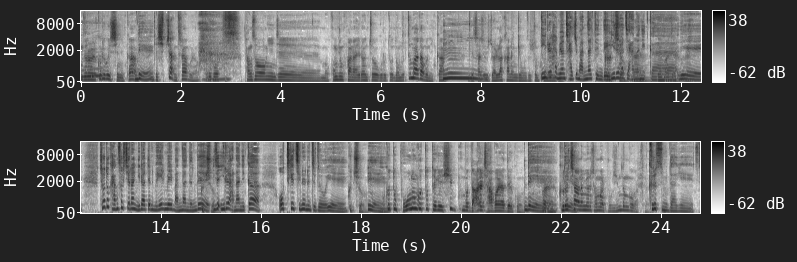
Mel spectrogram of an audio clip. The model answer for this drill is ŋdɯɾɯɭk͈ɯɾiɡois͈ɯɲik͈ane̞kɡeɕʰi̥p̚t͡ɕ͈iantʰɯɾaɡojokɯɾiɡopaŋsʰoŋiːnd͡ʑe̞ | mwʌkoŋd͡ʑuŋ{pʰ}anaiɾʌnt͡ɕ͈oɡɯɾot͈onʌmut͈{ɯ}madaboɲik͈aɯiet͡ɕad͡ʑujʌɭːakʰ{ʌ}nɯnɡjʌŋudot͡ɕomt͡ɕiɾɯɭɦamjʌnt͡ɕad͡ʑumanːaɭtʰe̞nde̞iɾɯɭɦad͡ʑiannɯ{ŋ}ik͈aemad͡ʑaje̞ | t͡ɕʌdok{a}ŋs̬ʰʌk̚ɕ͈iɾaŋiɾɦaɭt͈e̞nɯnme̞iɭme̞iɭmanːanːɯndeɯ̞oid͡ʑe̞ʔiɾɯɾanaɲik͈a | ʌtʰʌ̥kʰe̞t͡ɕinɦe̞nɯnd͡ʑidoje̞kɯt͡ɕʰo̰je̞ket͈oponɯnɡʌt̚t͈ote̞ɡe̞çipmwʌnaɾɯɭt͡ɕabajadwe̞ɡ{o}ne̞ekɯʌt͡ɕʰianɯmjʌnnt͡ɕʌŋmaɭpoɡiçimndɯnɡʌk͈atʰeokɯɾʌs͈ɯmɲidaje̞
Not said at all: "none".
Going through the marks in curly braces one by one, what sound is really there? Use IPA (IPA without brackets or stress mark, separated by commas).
pʰ, ɯ, a, ɲ, a, o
